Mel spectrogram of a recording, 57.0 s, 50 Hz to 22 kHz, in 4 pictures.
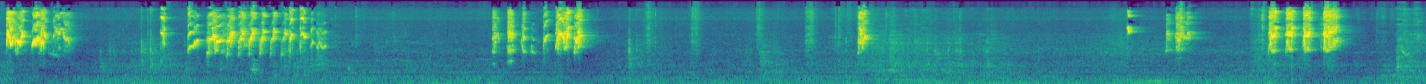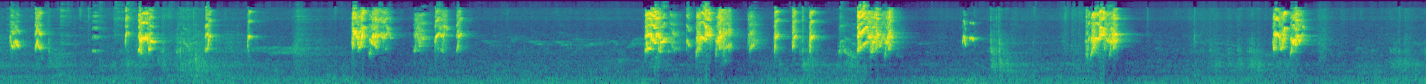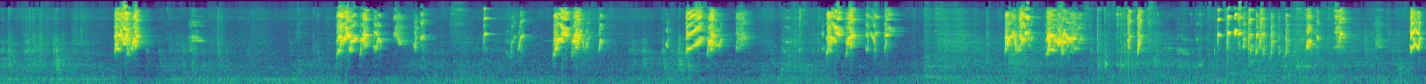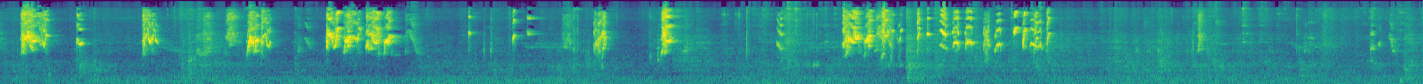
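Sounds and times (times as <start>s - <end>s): lovebirds chirping: 1.6s - 3.9s, 4.9s - 6.1s, 11.2s - 24.2s, 29.6s - 30.8s, 31.8s - 57.0s.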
